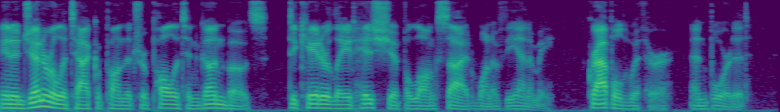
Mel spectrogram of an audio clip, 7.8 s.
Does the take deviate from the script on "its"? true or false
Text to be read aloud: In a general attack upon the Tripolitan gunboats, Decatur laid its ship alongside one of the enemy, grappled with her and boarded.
true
